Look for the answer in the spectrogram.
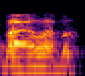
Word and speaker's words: Bielema: You also said, too, the former Arkansas head coach, Brian Bielema. Am I saying that correctly? – Yeah, Bielema.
